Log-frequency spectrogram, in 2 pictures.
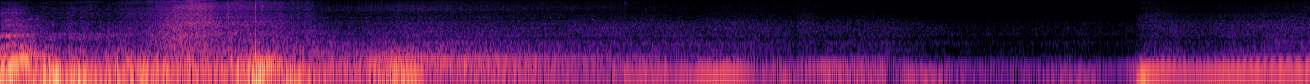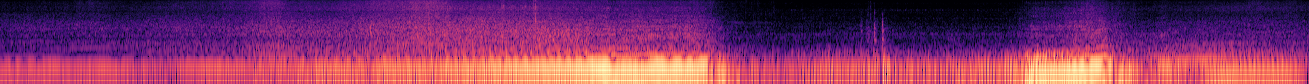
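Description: A truck churns through snow off-road, its engine revving and easing in repeated surges as it pulls ahead and backs off, loud and close with a cab-interior feel and no talking.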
